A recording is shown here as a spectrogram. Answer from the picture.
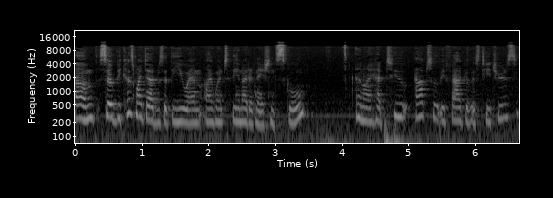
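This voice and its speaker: A woman with a slight Mid-Atlantic accent speaks at a fairly quick pace in a fairly high, somewhat breathy voice, with audible room echo. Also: ordinary pitch variation. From New York, English parents. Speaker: professor. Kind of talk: lecture.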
